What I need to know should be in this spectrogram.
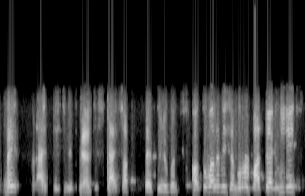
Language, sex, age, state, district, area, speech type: Marathi, male, 60+, Maharashtra, Ahmednagar, urban, conversation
